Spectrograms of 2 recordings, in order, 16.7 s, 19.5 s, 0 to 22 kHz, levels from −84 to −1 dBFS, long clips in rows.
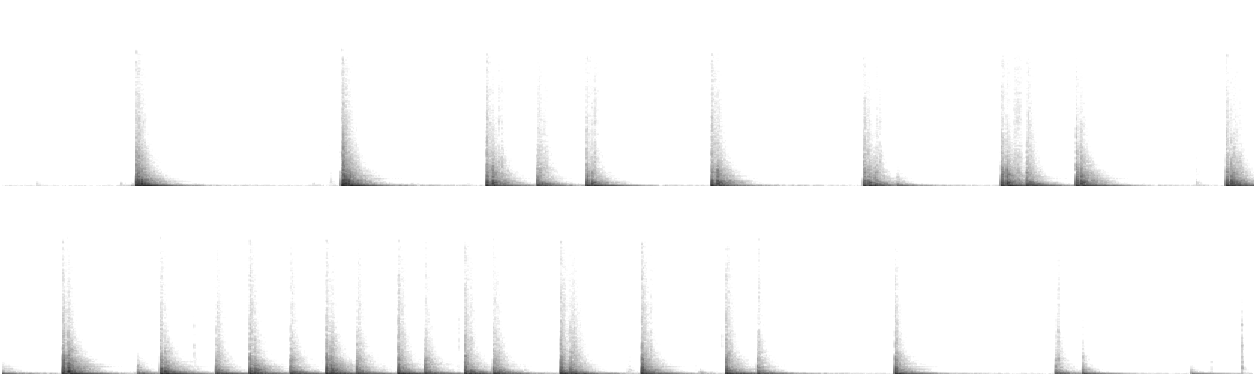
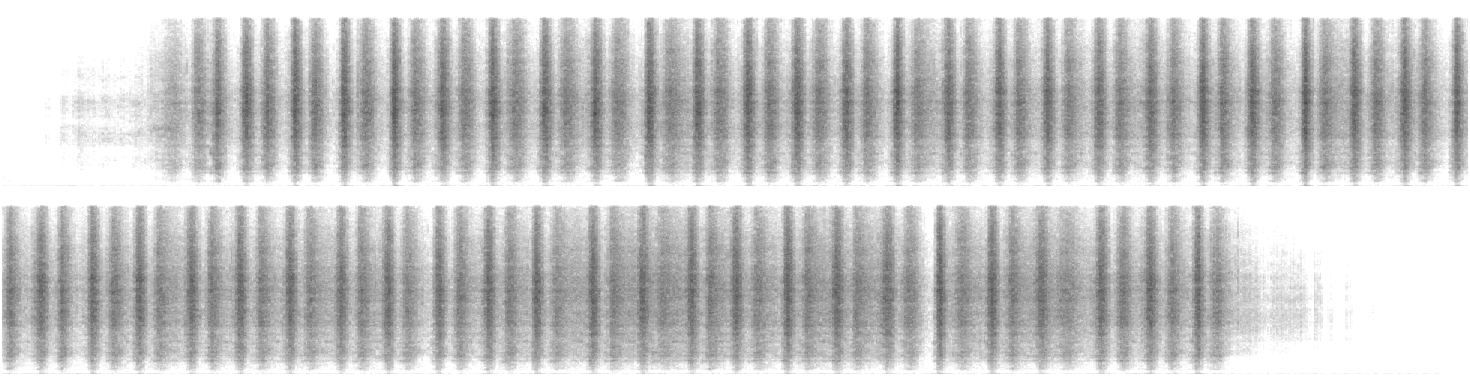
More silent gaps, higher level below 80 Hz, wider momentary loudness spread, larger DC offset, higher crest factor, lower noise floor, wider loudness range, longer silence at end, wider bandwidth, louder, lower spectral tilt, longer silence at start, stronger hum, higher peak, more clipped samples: neither; first, -40 dBFS vs -72 dBFS; first, 19 LU vs 3 LU; neither; about the same, 24 dB vs 24 dB; second, -76 dBFS vs -82 dBFS; first, 6 LU vs 2 LU; second, 0.35 s vs 1.4 s; second, 6 kHz vs over 20 kHz; second, -29 LUFS vs -26 LUFS; first, -9.5 dB/octave vs 6 dB/octave; about the same, 0.9 s vs 1 s; neither; about the same, -6 dBFS vs -6 dBFS; neither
